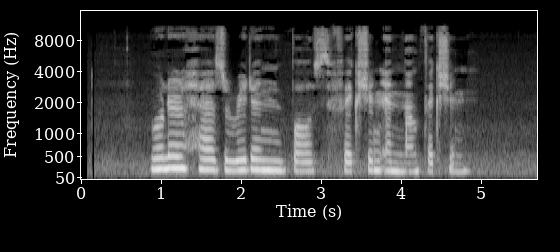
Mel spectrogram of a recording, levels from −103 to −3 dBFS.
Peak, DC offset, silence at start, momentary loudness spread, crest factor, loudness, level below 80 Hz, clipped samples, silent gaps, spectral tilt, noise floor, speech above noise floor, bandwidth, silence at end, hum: -6 dBFS; under 0.1%; 0.85 s; 11 LU; 18 dB; -22 LUFS; -72 dBFS; under 0.1%; none; -5 dB/octave; -52 dBFS; 30 dB; 11.5 kHz; 0.85 s; none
